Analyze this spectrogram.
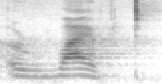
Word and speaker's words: arrived: ấy, arrived là đến, arrived đi sau chữ v đúng không ạ? Đuôi ed đọc thành chữ d, các bạn sẽ đọc là arrived, được chưa nào?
